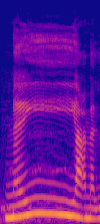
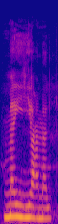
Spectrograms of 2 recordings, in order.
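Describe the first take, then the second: First: The merged sound is nasal and held two counts. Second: The merged sound is plain, with no nasal hold. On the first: The speaker calls it right. "you add غنة" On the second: The speaker calls it wrong. "You don't just say"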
